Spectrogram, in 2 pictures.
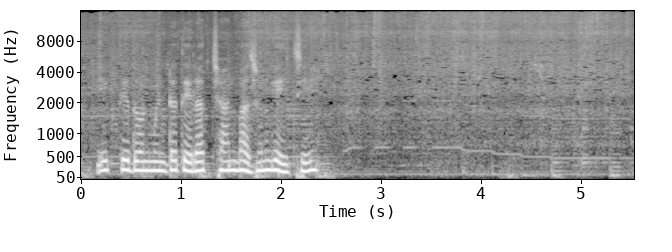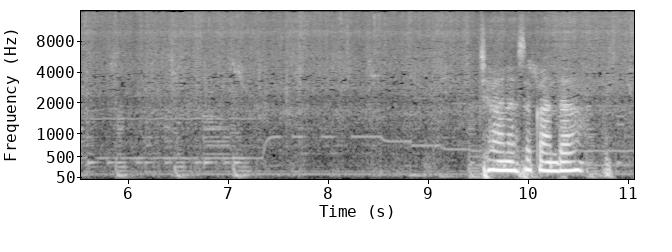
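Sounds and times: onion frying in hot oil: 0.0 - 11.0
spatula stirring in pan: 1.7 - 9.6.

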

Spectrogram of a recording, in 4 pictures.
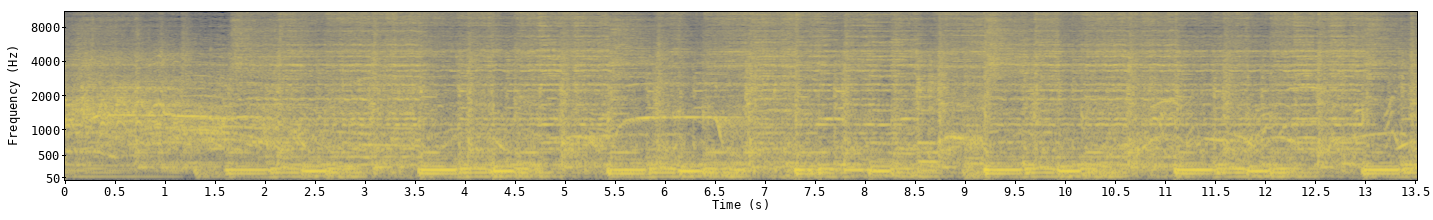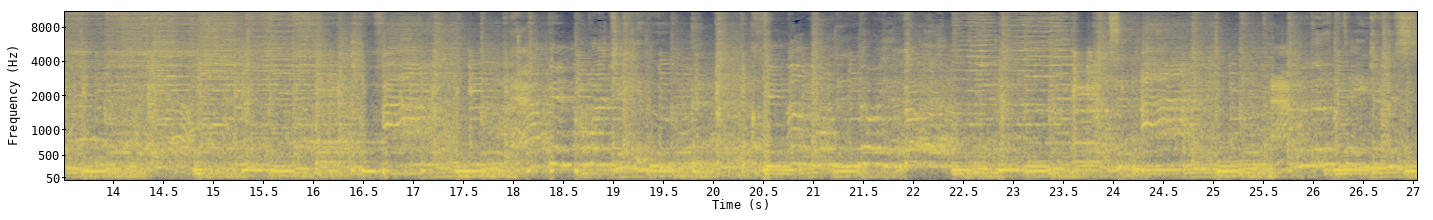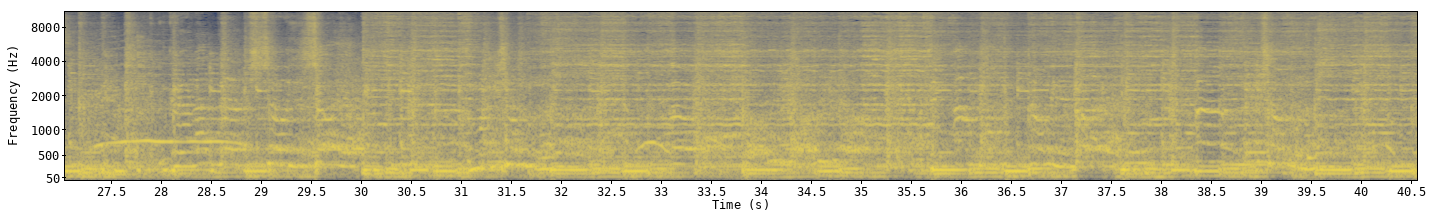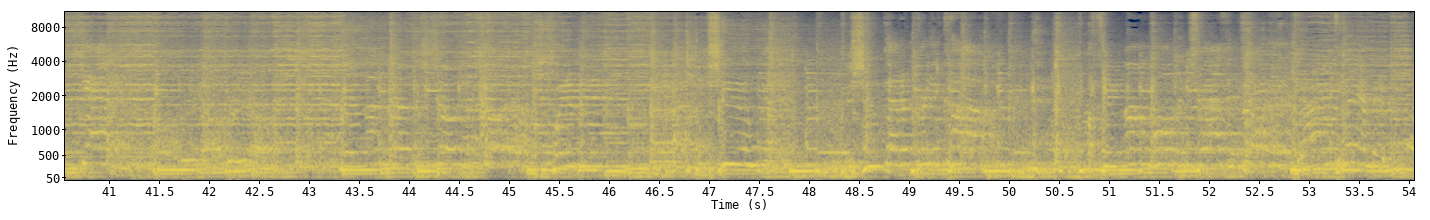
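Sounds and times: person singing: 0.0 - 22.6, 23.8 - 54.0
funk band playing: 0.0 - 54.0.

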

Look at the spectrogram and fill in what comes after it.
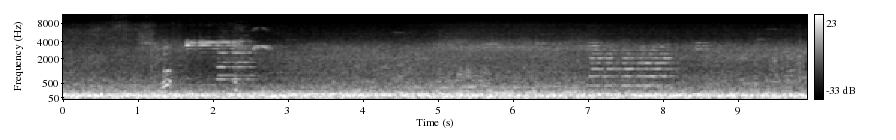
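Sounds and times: scooter and motorbike engines rumbling: 0.0 - 9.9
vehicle horn: 1.7 - 2.6, 7.0 - 8.6.

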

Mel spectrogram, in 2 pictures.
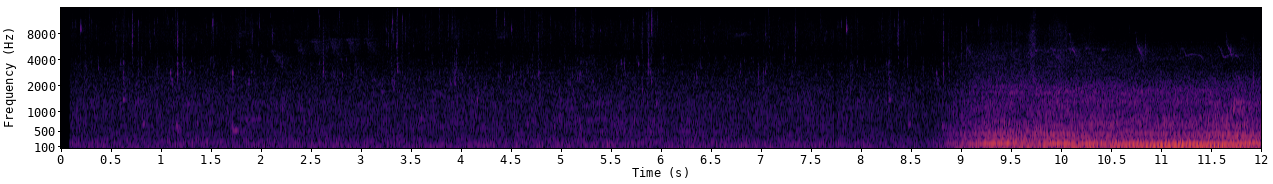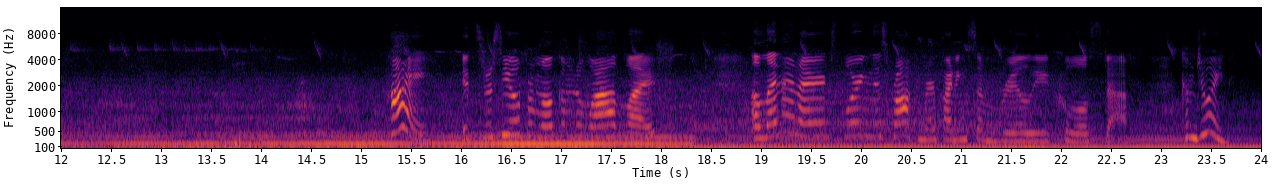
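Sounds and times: creek trickling over stones: 0.1 - 11.0
steady low hum: 8.8 - 24.0.

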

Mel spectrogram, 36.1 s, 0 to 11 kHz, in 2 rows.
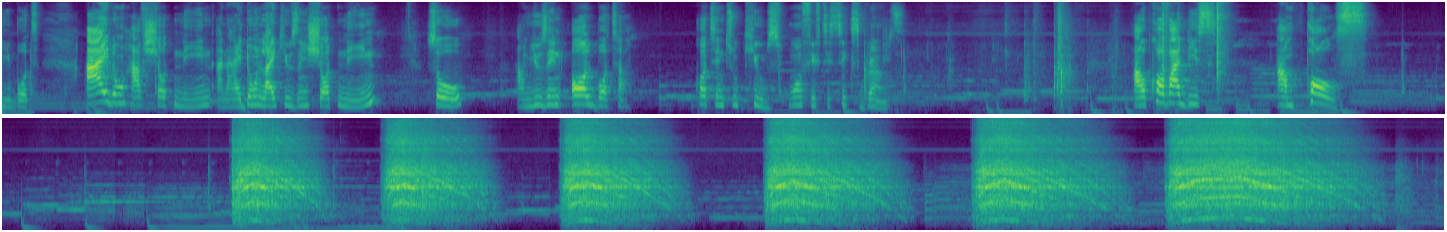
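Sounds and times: food processor pulsing: 20.9 - 22.2, 22.8 - 24.3, 25.0 - 26.7, 27.6 - 29.4, 30.2 - 35.4.

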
